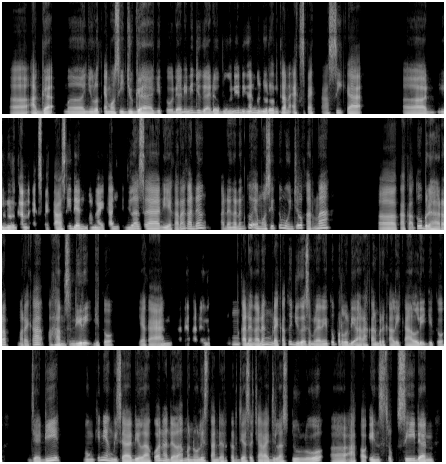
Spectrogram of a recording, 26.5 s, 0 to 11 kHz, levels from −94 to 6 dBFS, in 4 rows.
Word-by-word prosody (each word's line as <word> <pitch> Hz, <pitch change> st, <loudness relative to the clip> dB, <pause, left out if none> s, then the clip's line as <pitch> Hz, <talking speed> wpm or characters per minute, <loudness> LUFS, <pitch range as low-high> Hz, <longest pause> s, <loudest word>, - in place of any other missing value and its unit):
eee, 115 Hz, -1 st, -1 dB
agak 125 Hz, +2 st, +3 dB, 0.2 s
menyulut 130 Hz, +1 st, 0 dB
emosi 135 Hz, -1 st, +2 dB
juga 130 Hz, -1 st, +6 dB
gitu 115 Hz, -1 st, -5 dB
dan 115 Hz, +1 st, +1 dB
ini 145 Hz, +9 st, -2 dB
juga 180 Hz, -7 st, 0 dB
ada 120 Hz, -, 0 dB
hubungannya 120 Hz, +9 st, -2 dB
dengan 145 Hz, +4 st, 0 dB
menurunkan 135 Hz, +2 st, +1 dB
ekspektasi 135 Hz, +2 st, -6 dB
Kak, 125 Hz, -2 st, +3 dB, 0.6 s
eee, 120 Hz, 0 st, +1 dB, 0.2 s
menurunkan 140 Hz, +3 st, +3 dB
ekspektasi 135 Hz, +6 st, -1 dB
dan 160 Hz, +3 st, +6 dB
menaikkan 140 Hz, +4 st, 0 dB
kejelasan. 170 Hz, +3 st, +2 dB
Ya 135 Hz, -, +4 dB
karena 175 Hz, +9 st, -1 dB
kadang, 210 Hz, +5 st, 0 dB, 0.2 s
kadang-kadang 155 Hz, +4 st, -3 dB
tuh, 260 Hz, -, -2 dB
emosi 190 Hz, +2 st, -2 dB
tuh 260 Hz, -, -7 dB
muncul 235 Hz, +2 st, -2 dB
karena, 230 Hz, +9 st, -1 dB, 0.7 s
eee, 150 Hz, -1 st, +1 dB
Kakak 145 Hz, +1 st, -3 dB
tuh 225 Hz, -, +1 dB
berharap 125 Hz, -5 st, +4 dB, 0.2 s
mereka 135 Hz, +10 st, -1 dB
paham 145 Hz, -2 st, 0 dB
sendiri 155 Hz, +6 st, +4 dB
gitu, 115 Hz, -4 st, -3 dB, 0.4 s
ya 125 Hz, -1 st, -5 dB
kan? 110 Hz, +4 st, 0 dB
Kadang -, -, -13 dB
karena -, -, -9 dB, 0.4 s
mmm, 205 Hz, -, -6 dB
kadang-kadang 125 Hz, -, +2 dB
mereka 140 Hz, +1 st, +1 dB
tuh -, -, -6 dB
juga 130 Hz, -6 st, +3 dB
sebenernya 120 Hz, +1 st, +1 dB
perlu 165 Hz, -8 st, -1 dB
diarahkan 120 Hz, +4 st, 0 dB
berkali-kali 120 Hz, -1 st, 0 dB
gitu. 105 Hz, -3 st, -4 dB, 0.4 s
Jadi 145 Hz, -, +1 dB, 0.4 s
mungkin 145 Hz, +9 st, -5 dB
yang 215 Hz, -9 st, +1 dB
bisa 130 Hz, -1 st, +3 dB
dilakukan 120 Hz, +7 st, +2 dB
adalah 125 Hz, +3 st, +3 dB
menulis 140 Hz, 0 st, 0 dB
standar 120 Hz, -2 st, -1 dB
kerja 125 Hz, 0 st, -2 dB
secara 115 Hz, -1 st, -1 dB
jelas 115 Hz, +1 st, -2 dB
dulu, 115 Hz, +5 st, +1 dB, 0.2 s
eee, 120 Hz, -1 st, -2 dB
atau 120 Hz, -1 st, -3 dB
instruksi 140 Hz, +5 st, 0 dB
dan, 120 Hz, -3 st, +5 dB
135 Hz, 155 wpm, -25 LUFS, 120-155 Hz, 0.7 s, juga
